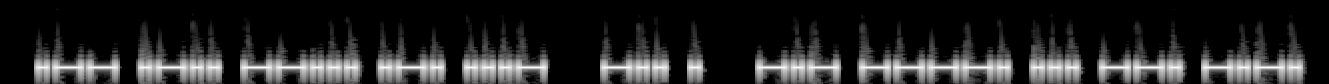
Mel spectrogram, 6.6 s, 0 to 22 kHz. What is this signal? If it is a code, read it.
Morse code, heard as a keyed tone, about 28 wpm, 700 Hz. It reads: WL7RV DE K9SGC
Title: USA Callsign DE Callsign - 5 Characters - 28wpm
